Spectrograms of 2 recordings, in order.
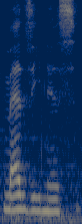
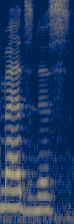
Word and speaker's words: Madsness: That reminds me, I've had people, like, miscall me Madsiness because they think they have to pronounce the Z like a Z-E, Madsiness. There's no Y. There's no Y. It's just Madsness.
